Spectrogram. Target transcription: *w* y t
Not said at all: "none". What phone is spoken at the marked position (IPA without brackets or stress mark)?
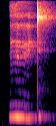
ð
